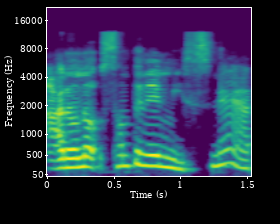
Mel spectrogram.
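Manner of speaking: ordinary talk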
